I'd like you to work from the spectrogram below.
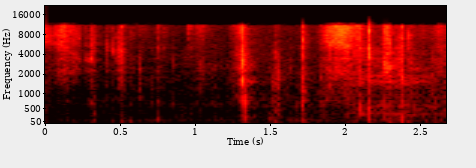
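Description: A deck of turn order cards for the board game Astro Knights Eternity is shuffled close by, a quick run of riffling, papery flicks and snaps with no talking.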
